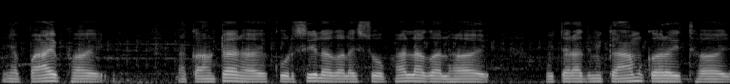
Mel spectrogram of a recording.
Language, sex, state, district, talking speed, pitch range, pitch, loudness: Bajjika, male, Bihar, Vaishali, 145 wpm, 130-140 Hz, 135 Hz, -27 LUFS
